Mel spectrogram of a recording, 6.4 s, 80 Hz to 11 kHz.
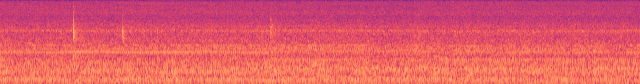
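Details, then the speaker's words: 2006 Land Rover LR3 air suspension compressor after replacing the front transfer relief valve and splicing the cut front air line with a pen ink tube; constant steady whirring hum, a few faint clicks, running and pumping up normally. "We'll see what happens. But I hear it trying, which is more than it did before."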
